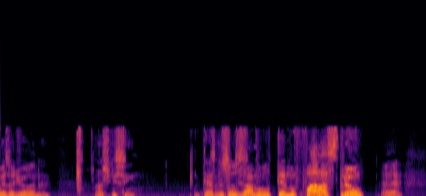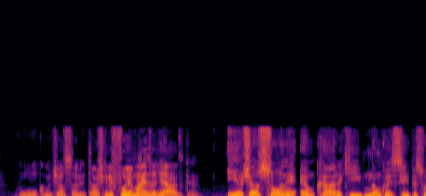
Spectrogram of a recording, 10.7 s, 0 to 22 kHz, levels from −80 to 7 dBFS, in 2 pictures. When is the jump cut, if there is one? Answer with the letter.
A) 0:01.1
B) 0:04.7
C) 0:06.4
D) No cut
B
